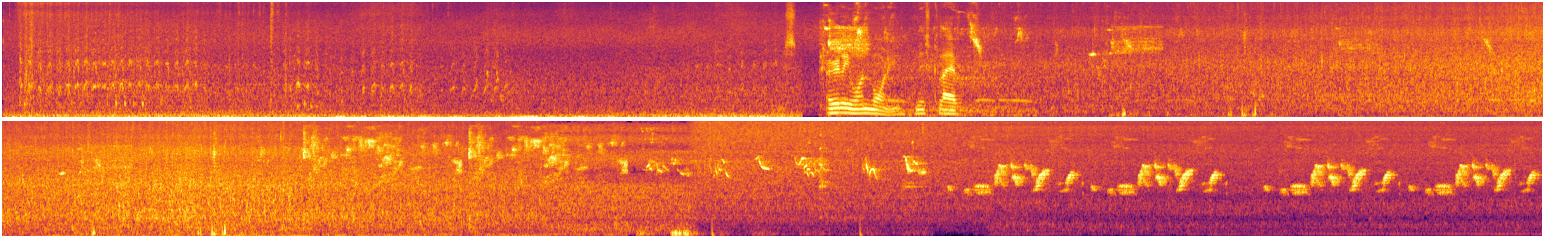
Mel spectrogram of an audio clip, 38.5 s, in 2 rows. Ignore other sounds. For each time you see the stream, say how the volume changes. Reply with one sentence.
You can hear the stream from 0.0 to 38.4 s, getting louder then quieter.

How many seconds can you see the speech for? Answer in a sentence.
The speech can be heard for 2 seconds in total.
